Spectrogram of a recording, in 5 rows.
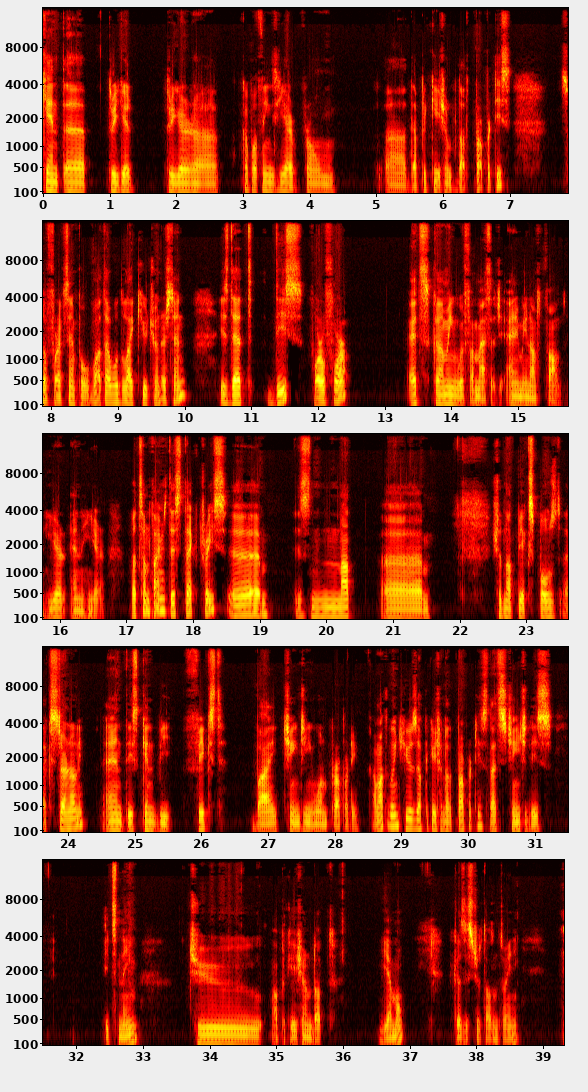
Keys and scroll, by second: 32.7 shift+F6, 33.5 alt+shift+Right.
